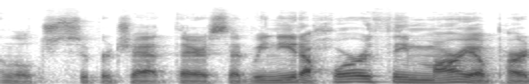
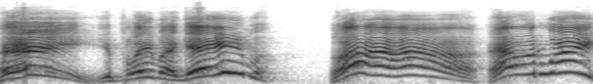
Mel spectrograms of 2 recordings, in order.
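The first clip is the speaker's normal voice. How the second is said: squealing, booming, very high, loud goofy clown voice; 12 dB louder than usual. Imagining the game's creator running up to a player, ridiculous clown-wig guy voice. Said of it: "this ridiculous guy in a rainbow clown wig".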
